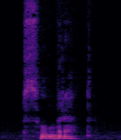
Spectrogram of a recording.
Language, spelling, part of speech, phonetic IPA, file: Polish, psubrat, noun, [ˈpsubrat], LL-Q809 (pol)-psubrat.wav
